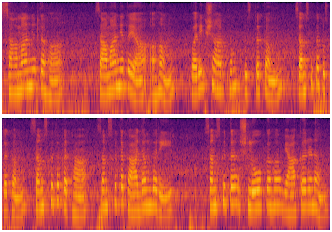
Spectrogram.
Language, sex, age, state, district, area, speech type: Sanskrit, female, 45-60, Maharashtra, Pune, urban, spontaneous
